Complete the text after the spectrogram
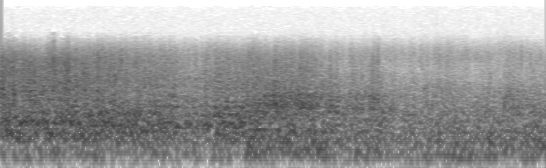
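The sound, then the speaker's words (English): A loud crash of thunder with lightning rolls on as a dense, sustained rumble for several seconds, heard alone without any voices. “Did you see that? Lightning? Of course I did.”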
